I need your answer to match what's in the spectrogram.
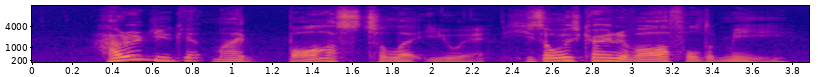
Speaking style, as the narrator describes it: James asked

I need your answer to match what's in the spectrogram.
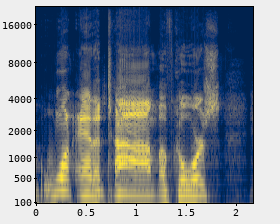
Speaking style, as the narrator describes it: he bellowed

